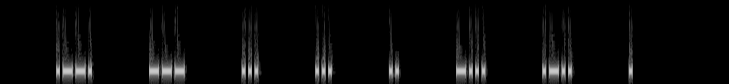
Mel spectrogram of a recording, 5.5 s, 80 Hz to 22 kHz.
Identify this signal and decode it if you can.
Morse code, heard as a keyed tone, about 48 wpm, spaced as for 17 wpm, 700 Hz. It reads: POSSIBLE
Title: 6x Character Spacing - Top 500 Words - 50wpm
